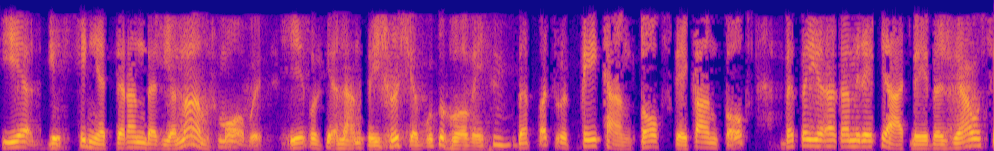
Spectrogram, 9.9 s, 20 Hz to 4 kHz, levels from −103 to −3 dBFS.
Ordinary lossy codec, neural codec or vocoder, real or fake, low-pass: AAC, 16 kbps; codec, 24 kHz, 0.9 kbps, WavTokenizer, medium speech release version 2; fake; 3.6 kHz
